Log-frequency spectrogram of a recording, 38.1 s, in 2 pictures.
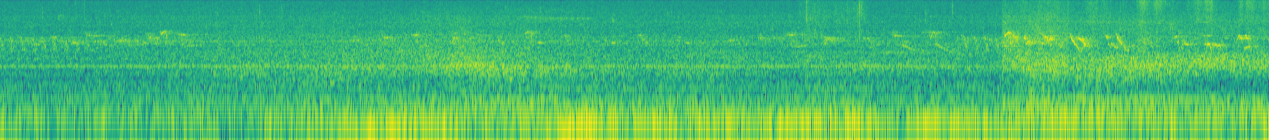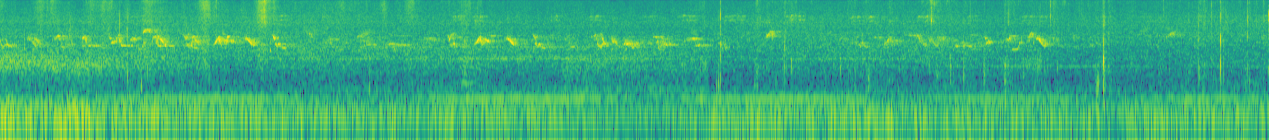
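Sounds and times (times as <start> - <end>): faint low hum: 0.0 - 38.0
birds chirping: 10.9 - 38.0
low rumble: 15.0 - 23.5.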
